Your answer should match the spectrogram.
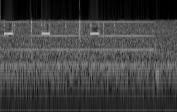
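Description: Epson WorkForce printer's control panel beeping three short times, one for each press of the arrow button as the menu is scrolled down, with a couple of small clicks between. A steady faint whine runs underneath and stops near the end.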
